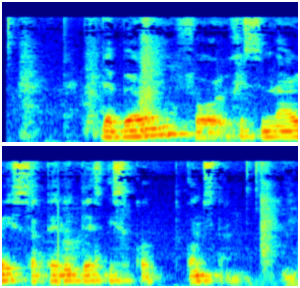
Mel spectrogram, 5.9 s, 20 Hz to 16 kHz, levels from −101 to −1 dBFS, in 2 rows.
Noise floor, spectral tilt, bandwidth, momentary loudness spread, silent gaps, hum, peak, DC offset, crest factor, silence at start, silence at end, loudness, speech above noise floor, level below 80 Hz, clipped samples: -56 dBFS; -5.5 dB/octave; 11.5 kHz; 20 LU; none; none; -8 dBFS; under 0.1%; 18 dB; 0.05 s; 0 s; -25 LUFS; 31 dB; -56 dBFS; under 0.1%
